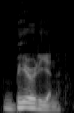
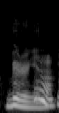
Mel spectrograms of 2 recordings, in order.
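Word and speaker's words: byrgan: It's B-Y-R-G-A-N, and it's pronounced something like Byrian. – Byrian, yeah.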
